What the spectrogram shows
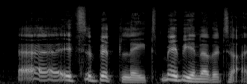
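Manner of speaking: put-on slow, unhurried, high-pitched old man voice. Voicing an older man who answers a player with a smile: voicing an older man. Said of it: "the older man you're speaking to".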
